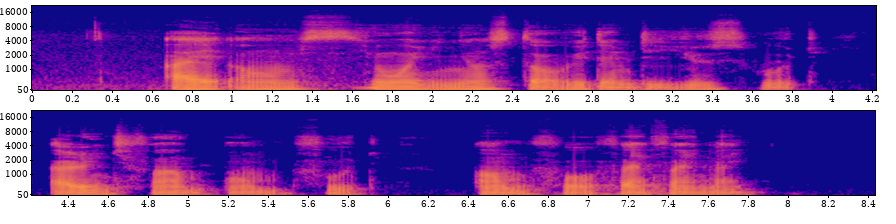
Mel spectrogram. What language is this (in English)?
Nigerian Pidgin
